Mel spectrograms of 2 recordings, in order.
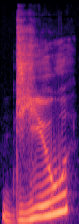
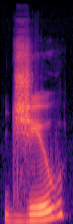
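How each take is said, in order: First: It begins with a d followed by y. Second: It begins with a j sound. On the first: "a du" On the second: "the D gets turned into a J"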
